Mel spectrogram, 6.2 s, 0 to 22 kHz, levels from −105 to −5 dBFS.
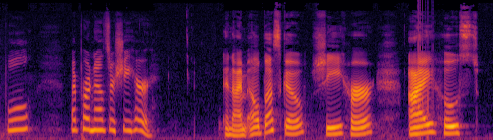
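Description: Processor overload crackle from 5.21 to 5.49 s in this speech, just after "she her": around ten sub-millisecond buffers miss their deadlines, each leaving a hard-edged silent gap, heard together as gritty crackle.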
